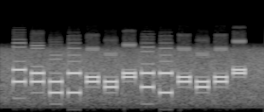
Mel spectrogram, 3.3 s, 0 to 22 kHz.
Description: Multi-frequency trunk signalling (R1, as on North American trunks), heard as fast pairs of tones, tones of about 160 ms, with hum. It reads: KP 92763087636 ST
